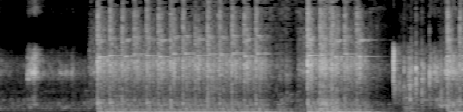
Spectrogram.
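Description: A rapid burst of automatic gunfire rattles loudly.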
